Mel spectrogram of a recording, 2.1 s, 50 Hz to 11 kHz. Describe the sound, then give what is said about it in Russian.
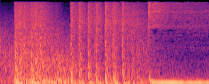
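Loud, close gunfire from self-loading rifles and a light machine gun at about twenty metres: a dense crackling volley, then a rapid run of distinct shots, ending in a heavy blast with a low rumbling tail. “Кучный огонь с самозарядных винтовок на расстоянии в 20 метров – штука страшная. Огонь ручного пулемета в умелых руках еще страшнее.”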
